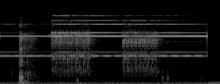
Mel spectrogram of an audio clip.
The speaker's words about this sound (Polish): Przepraszam Państwa, że musiałem odebrać telefon.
